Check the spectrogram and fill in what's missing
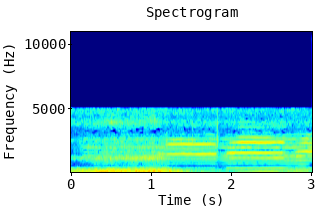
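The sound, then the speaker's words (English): A car engine revs loudly and pulls away, its droning whine holding steady, dipping briefly, then surging again as the vehicle accelerates. No voices. “he climbed in his car and drove off fast.”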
